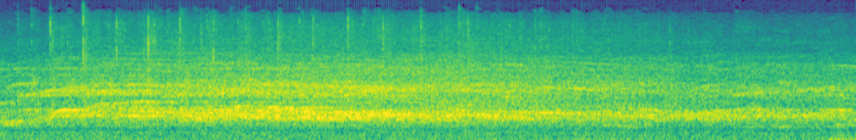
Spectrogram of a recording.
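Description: Large crowd cheering and clapping, swelling over the first few seconds and then slowly dying down.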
